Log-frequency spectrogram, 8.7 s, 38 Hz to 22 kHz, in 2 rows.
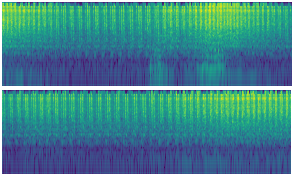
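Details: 1993 Jeep Wrangler YJ first start after years parked, before an oil change with 10W30, engine treatment and a new filter: rapid, light ticking about three per second over a rough idle; owner suspects an oil-starved top end; valvetrain ticking at idle.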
